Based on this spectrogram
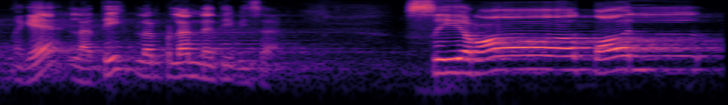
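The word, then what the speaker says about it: صراط: Siratal sirat. Sir itu semuanya tebal. Tib. Maka dalam posisi jangan senyum ngambek saja tapi ingat jangan sampai memonyongkan kedua bibir.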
